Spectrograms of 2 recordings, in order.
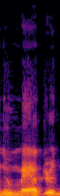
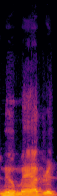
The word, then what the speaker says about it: New Madrid: Missouri I know about New Madrid that's where the earthquake was but when everybody sees it they think it's Madrid but David North in Missouri we don't know how to pronounce the English language so anyway it's just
